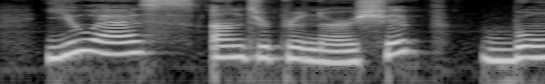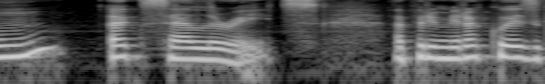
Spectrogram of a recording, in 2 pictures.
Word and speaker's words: entrepreneurship: Agora, para nossa surpresa, entrepreneurship, veja bem, entrepreneurship, a gente tem 5 sílabas.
